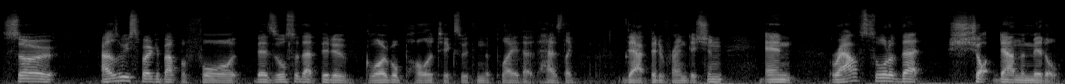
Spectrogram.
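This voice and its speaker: A man's voice: fairly low pitch, lively intonation, normal speed, fairly bright tone. A young man, a drama student explaining casually in an interview. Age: young adult.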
